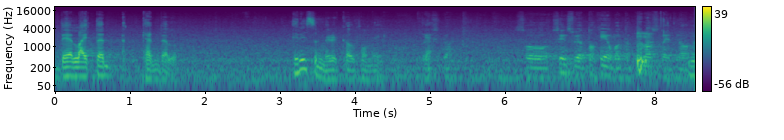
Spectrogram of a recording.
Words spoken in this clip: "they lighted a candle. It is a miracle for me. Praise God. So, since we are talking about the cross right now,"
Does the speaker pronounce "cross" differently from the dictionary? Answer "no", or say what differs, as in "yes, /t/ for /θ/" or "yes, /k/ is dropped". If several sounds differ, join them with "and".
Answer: yes, /ɹ/ is dropped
